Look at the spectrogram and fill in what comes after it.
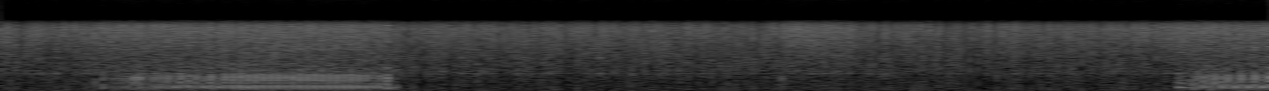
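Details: Sleeping, smiling pug named Lil Mac snoring: a rattling snore of over a second, a quiet pause of about four seconds, then another snore begins, with soft background hum.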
